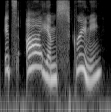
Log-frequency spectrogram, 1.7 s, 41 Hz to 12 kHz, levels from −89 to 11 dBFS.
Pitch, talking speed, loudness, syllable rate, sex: 300 Hz, 145 wpm, -16 LUFS, 3.9 syllables/s, female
